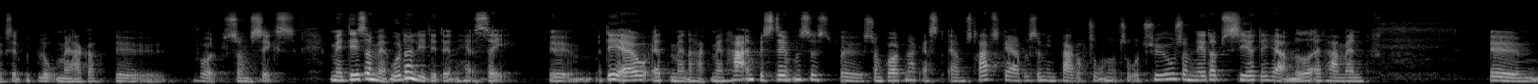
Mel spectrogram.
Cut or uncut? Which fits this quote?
uncut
